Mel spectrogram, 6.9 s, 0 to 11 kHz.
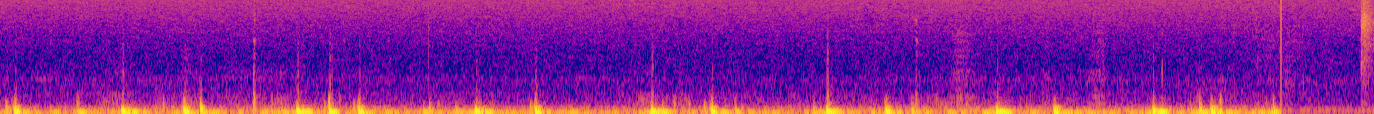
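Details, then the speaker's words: Stethoscope bell at the mitral area, fifth intercostal space midclavicular line: steady low lub-dub heartbeats at about 68 a minute; normal heart sounds. "Both the tricuspid and the mitral valve control blood flow from the atria to the ventricles, and when they contract, they create that first heart sound that you can hear, the lub, lub, lub, lub."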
